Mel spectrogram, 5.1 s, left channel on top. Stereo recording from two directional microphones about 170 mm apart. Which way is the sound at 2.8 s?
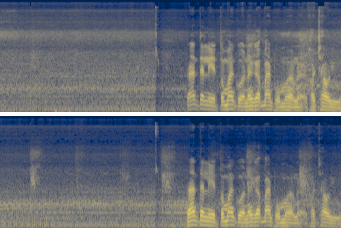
15° right (ahead or behind).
